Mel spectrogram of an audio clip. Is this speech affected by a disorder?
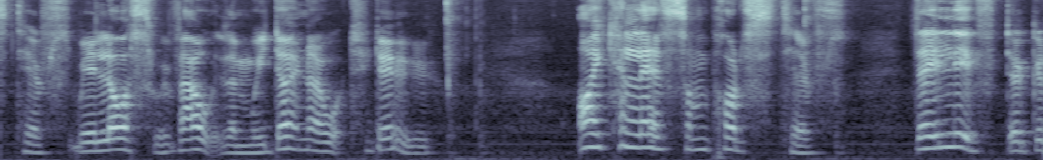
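Yes: cerebral palsy; needs frequent rest.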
